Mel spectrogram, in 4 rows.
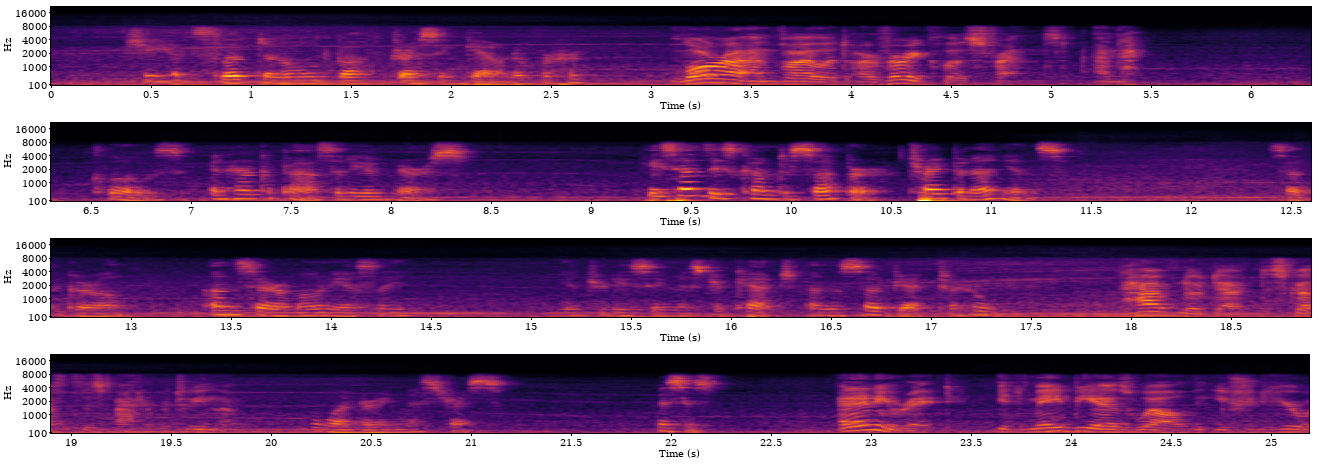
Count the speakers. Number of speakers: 2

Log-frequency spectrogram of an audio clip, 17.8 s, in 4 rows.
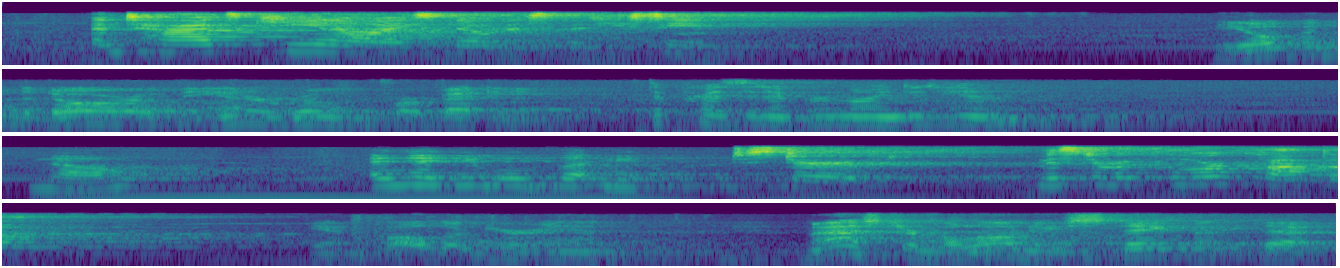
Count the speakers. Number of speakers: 4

